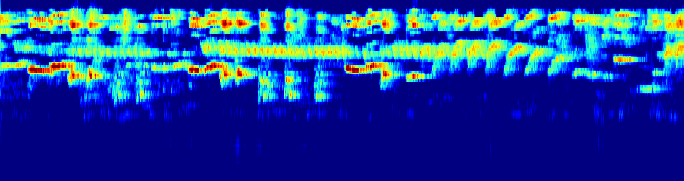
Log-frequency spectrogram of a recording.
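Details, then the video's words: White-rumped shama just past the juvenile stage, practising song with filler material: bright whistled notes and slurred phrases alongside a long buzzy trill and scattered high chips, varied and continuous. "MURAI BATU PASTOL GACOR BELAJAR BAWA MATERI"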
